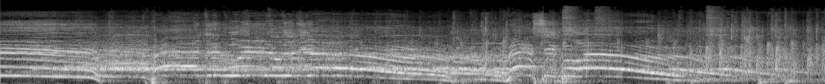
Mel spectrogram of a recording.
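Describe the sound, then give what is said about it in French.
A large audience shouts and cheers loudly and continuously to register on an applause meter, many voices rising and falling in overlapping yells, filling the space for several seconds without pause. “Par contre, j'ai un cahier des charges, celui de vous entraîner à crier très fort et à faire du bruit pour l'applaudimètre.”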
